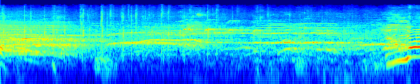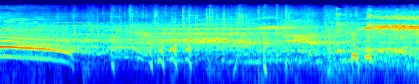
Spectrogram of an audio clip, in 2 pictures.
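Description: Children shout and call out during a game.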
